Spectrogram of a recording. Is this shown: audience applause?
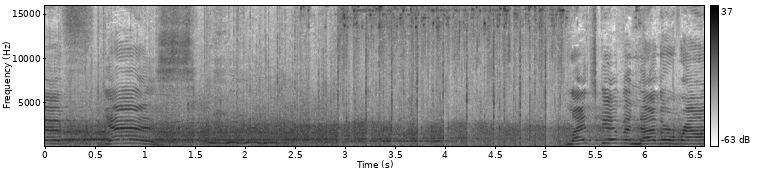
yes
